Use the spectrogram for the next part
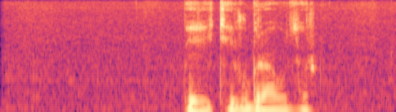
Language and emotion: Russian, neutral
